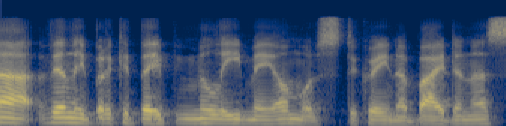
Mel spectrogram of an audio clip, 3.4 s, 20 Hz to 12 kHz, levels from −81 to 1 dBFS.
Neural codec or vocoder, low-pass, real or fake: codec, 16 kHz, 0.2 kbps, FocalCodec; 7.2 kHz; fake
